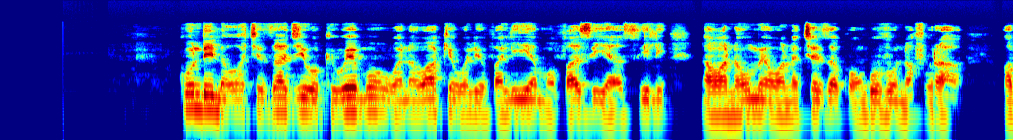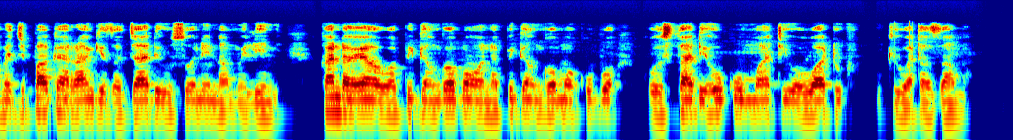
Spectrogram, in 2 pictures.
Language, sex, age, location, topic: Swahili, male, 25-35, Mombasa, government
